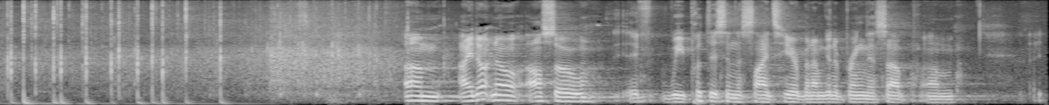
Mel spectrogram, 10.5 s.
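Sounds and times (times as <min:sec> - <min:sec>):
audience applause for the Parallax hardware team at a tech presentation: 0:00.0 - 0:04.8
speech: 0:04.1 - 0:09.8.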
